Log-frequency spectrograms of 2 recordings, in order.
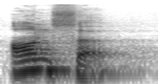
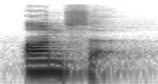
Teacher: in british english it's pronounced ansa with an ah sound at the beginning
